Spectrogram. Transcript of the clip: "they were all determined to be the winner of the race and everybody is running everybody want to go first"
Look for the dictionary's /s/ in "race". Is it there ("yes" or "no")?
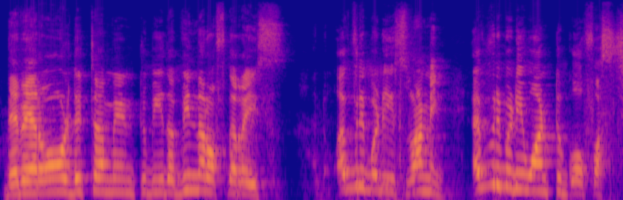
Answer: no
